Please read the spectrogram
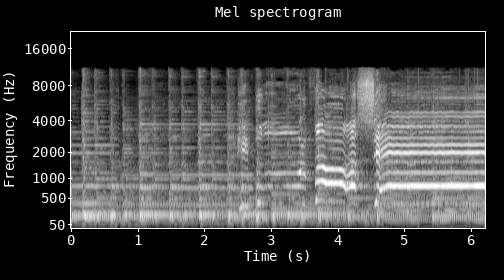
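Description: Acoustic guitars strumming a steady rhythm, joined a little past halfway by a male lead voice that slides around and then belts one long held note.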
